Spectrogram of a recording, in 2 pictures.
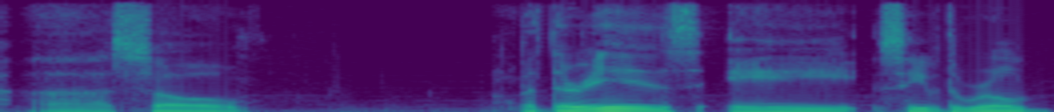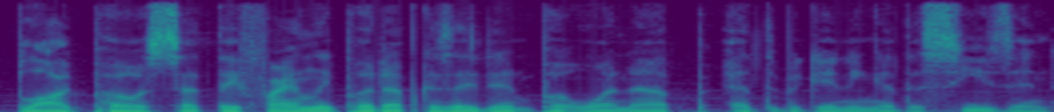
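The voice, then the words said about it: Strained, fading voice. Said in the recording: “I'm starting to lose my voice, so I'm going to save my voice a little bit”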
